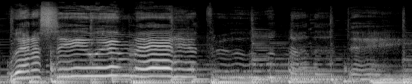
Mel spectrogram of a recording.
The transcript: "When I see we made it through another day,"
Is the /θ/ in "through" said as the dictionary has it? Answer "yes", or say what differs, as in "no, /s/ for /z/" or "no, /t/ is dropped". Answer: yes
